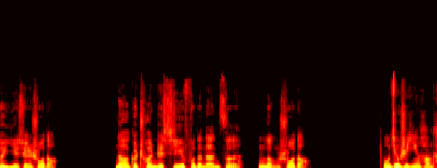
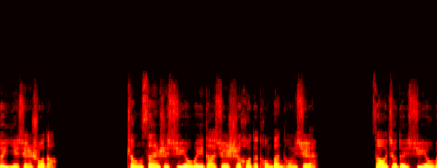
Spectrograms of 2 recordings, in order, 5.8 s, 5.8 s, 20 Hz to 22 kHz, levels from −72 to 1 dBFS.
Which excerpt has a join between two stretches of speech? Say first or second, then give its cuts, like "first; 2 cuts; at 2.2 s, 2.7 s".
first; 2 cuts; at 1.4 s, 3.5 s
